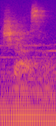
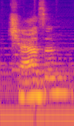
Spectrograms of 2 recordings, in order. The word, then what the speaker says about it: chasm: I'll have to hitch a ride on this canister along the spine of the chasm. A supposedly professional voice actor's pronouncing the CH as chasm instead of chasm.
